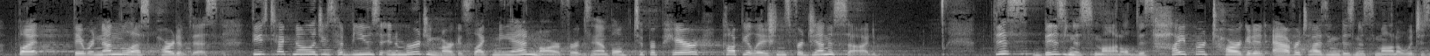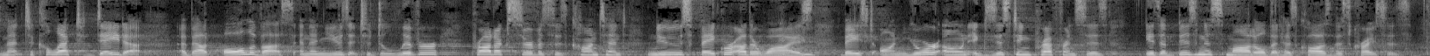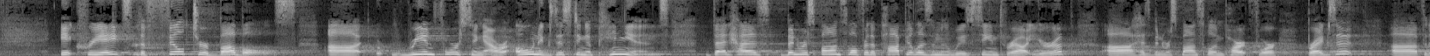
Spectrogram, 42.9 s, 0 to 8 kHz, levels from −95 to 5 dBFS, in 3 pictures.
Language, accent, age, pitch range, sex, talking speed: English, American, 40-59, 205-270 Hz, female, 145 wpm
